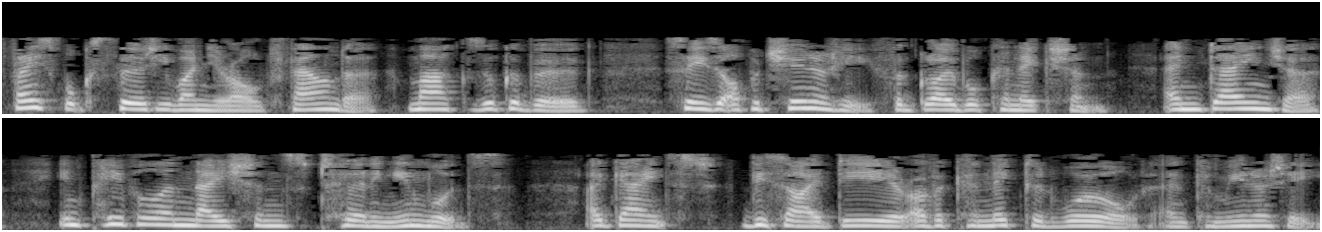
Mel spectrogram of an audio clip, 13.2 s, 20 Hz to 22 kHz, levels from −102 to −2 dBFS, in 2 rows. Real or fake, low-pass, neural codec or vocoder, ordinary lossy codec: real; 7.2 kHz; none; MP3, 24 kbps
